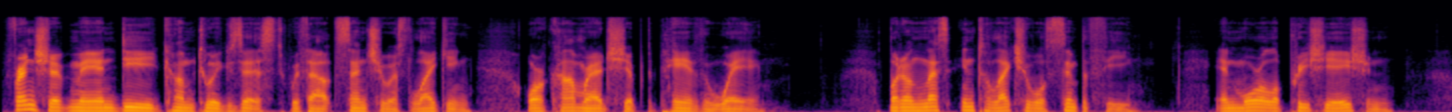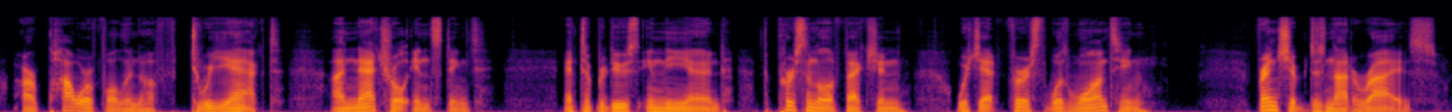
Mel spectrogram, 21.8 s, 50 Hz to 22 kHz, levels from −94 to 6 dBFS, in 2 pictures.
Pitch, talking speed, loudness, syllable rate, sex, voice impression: 100 Hz, 130 wpm, -21 LUFS, 5.0 syllables/s, male, very masculine, very adult-like, thick, slightly tensed, slightly powerful, slightly bright, soft, clear, fluent, cool, very intellectual, slightly refreshing, very sincere, very calm, very mature, friendly, reassuring, unique, elegant, wild, sweet, lively, slightly strict, slightly intense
